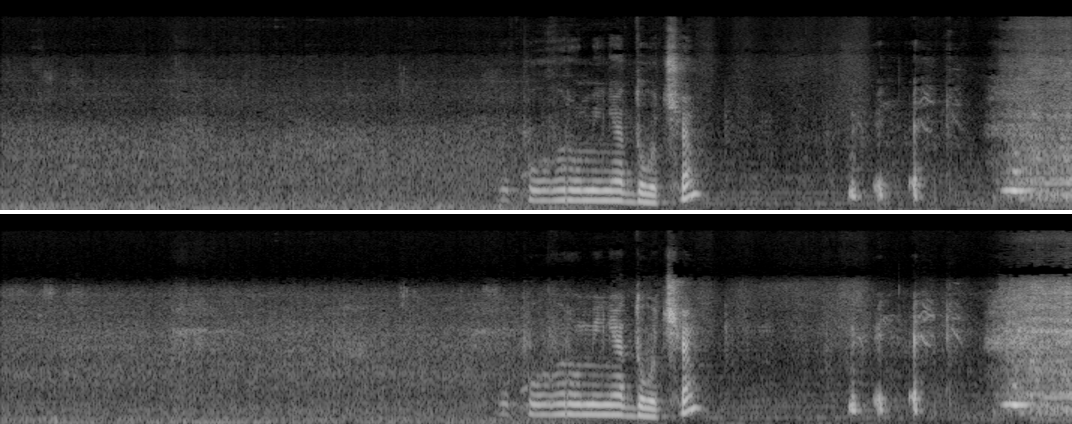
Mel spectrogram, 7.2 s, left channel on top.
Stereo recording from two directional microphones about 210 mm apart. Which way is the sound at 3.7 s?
Centre (ahead or behind).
